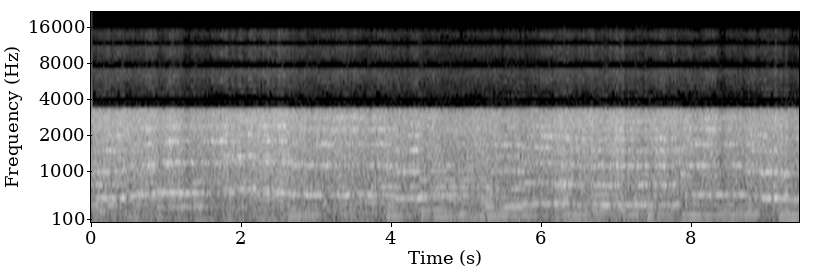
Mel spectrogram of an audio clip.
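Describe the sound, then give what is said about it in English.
An AM radio signal received through a synchronous detector: a steady, loud, muffled broadcast with dense sustained tones and buzzy harmonics, the treble cut off, playing continuously with no talking. “This is a rather lousy signal, yet the distortion has been greatly reduced.”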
